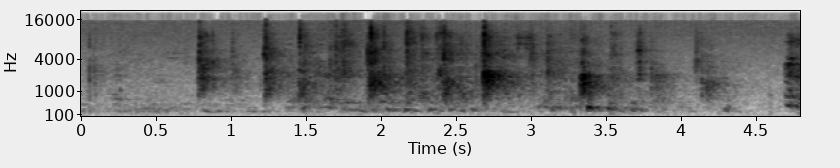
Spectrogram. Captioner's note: audience applauds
